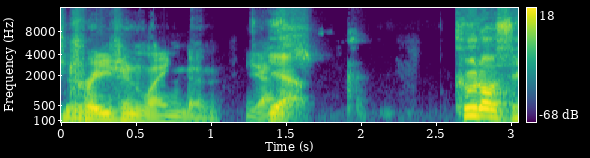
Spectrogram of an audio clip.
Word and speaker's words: Trajan: I don't know how to pronounce it. Trajan. It's Trajan Langdon.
